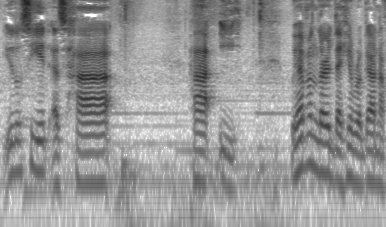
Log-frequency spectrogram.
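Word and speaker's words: はい: Bros high five hi this word sounds like high or high however remember how hi how e sounds like e the word hi is actually pronounced with ha e ha but since Japanese language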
